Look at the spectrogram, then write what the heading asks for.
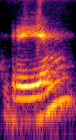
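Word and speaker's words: Rheem: caso de la marca Rem no sé si lo estoy pronunciando bien r h e e m Sí sí perfecto Mira Sí sí por supuesto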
